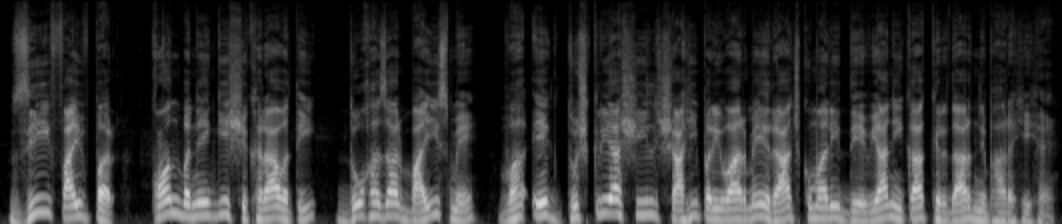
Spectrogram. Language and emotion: Hindi, neutral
